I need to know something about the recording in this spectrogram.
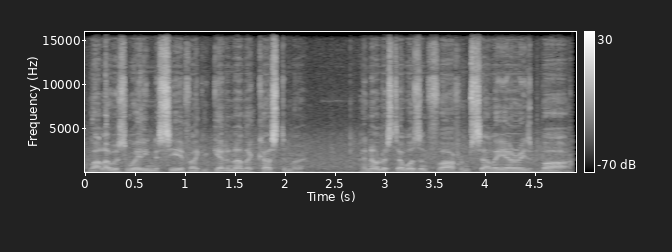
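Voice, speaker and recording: A man's voice: mid-range voice, steady tone, fast talker, noisy background, close to an everyday voice. An actor playing a plain-spoken young cab driver, wryly telling his story in a crime game. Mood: reflective. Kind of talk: first-person story narration and game dialogue. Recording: loud music over the voice. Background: loud music.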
